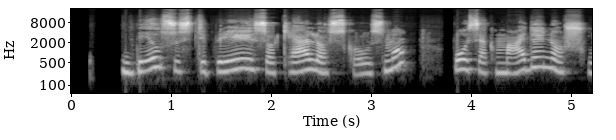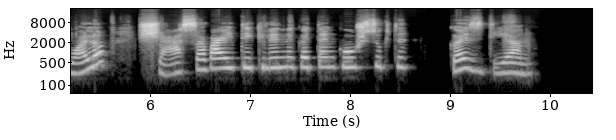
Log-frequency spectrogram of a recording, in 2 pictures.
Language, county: Lithuanian, Panevėžys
